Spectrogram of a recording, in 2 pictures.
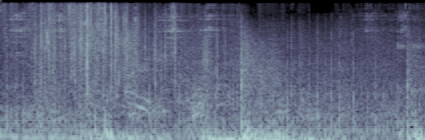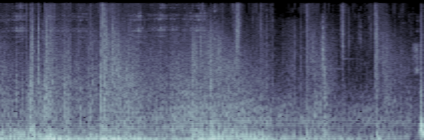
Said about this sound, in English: Friendly bombing run in. And I've got me firebombing run coming in as well.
